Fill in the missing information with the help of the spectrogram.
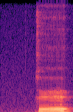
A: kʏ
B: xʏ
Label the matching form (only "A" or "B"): A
